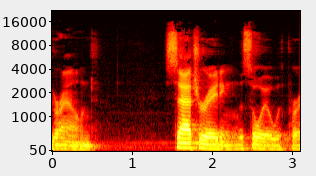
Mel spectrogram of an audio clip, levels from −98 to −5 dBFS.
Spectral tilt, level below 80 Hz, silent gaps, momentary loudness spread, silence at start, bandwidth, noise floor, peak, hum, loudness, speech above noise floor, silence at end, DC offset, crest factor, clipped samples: -5.5 dB/octave; -56 dBFS; none; 13 LU; 0 s; 15.5 kHz; -58 dBFS; -4 dBFS; none; -23 LUFS; 36 dB; 0 s; under 0.1%; 20 dB; under 0.1%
